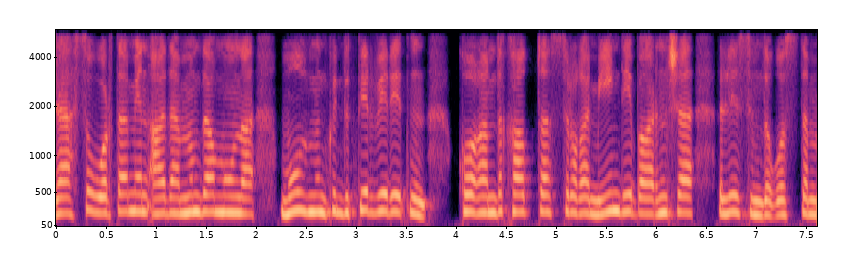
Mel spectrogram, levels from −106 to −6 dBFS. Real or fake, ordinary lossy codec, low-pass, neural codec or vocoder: fake; none; 5.4 kHz; codec, 16 kHz in and 24 kHz out, 0.9 kbps, LongCat-Audio-Codec, fine tuned four codebook decoder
